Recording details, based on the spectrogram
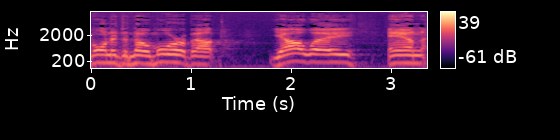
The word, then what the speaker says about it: Yahweh: It's pronounced in Hebrew. You could go to a Hebrew and speak Hebrew and say Yahweh. That's the way you pronounce it.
